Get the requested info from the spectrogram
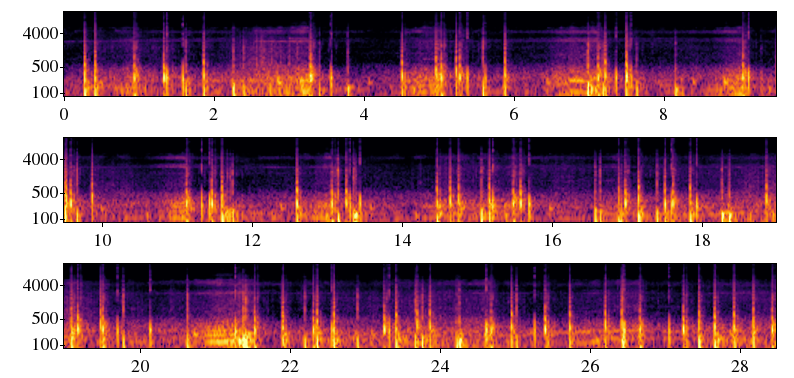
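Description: Fireworks display: a dense barrage of aerial shells bursting, with many sharp bangs in quick, uneven succession and crackling between them.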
